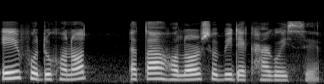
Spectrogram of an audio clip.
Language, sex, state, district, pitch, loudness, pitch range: Assamese, female, Assam, Sonitpur, 235 Hz, -17 LUFS, 215-255 Hz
